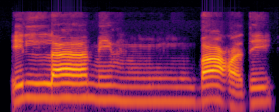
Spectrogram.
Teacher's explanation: নুনটাকে মিমের দ্বারাই পরিবর্তন করে পড়তে হয়, একে ইকলাব বলে, একালি পরিমাণ গুণনা করে পড়তে হয়।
